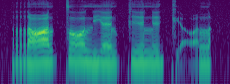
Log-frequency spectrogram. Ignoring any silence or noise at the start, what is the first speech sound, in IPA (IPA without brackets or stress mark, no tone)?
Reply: r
